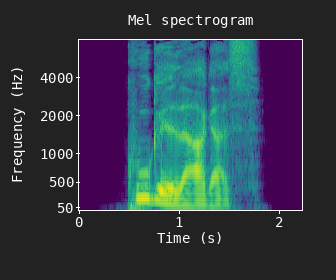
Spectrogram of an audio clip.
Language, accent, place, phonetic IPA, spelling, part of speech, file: German, Germany, Berlin, [ˈkuːɡl̩ˌlaːɡɐs], Kugellagers, noun, De-Kugellagers.ogg
- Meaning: genitive singular of Kugellager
